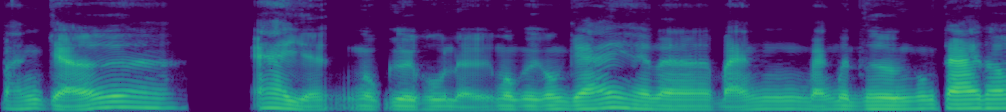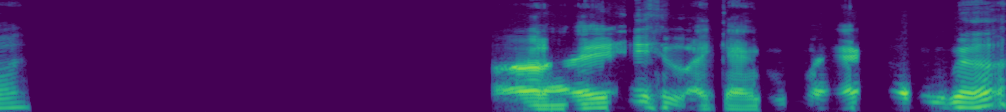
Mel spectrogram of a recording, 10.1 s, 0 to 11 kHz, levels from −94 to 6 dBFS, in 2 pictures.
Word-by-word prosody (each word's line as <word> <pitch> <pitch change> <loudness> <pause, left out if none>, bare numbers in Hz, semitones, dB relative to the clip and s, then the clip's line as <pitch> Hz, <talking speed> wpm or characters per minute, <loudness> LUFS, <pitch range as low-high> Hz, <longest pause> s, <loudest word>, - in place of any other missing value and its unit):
bạn 120 +4 -8
chở, 135 - -1 0.7
a, 140 - -6
ai 120 -5 -2
vậy? 95 0 -6 0.2
Một 95 - -5
người 95 -2 -3
phụ 95 +1 -6
nữ 80 -3 -8
một 100 - -3
người 95 0 -5
con 105 +2 -4
gái 125 +7 -2
hay 110 -4 -3
là 95 -2 -3
bạn 105 +6 -6
bạn 95 +1 -5
bình 105 -2 -5
thường 110 0 -1
con 120 +1 -5
trai 125 +1 +2
thôi? 130 +3 -4 2.3
Ờ, 105 0 +9 0.2
đấy, 135 +4 +8 0.3
lại 120 -8 -3
càng 95 0 0
vui - - -21
vẻ - - -3 0.3
hơn 155 - 0
nữa. 150 -2 +6
110 Hz, 180 wpm, -22 LUFS, 95-125 Hz, 2.3 s, Ờ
